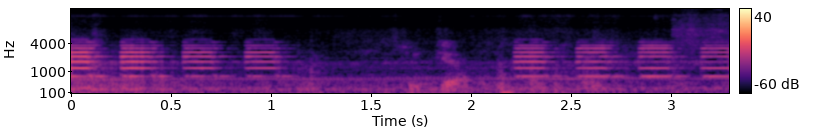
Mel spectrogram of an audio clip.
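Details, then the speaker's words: Patient monitor sounds repeated high electronic low-heart-rate alarm beeps, rate dropping to 49-48, in a girl with 22q who is having seizures, after a third dose of medication; oxygen saturation is 98% on maximum level-four oxygen. "That's heart rate dropping down to 49 48."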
